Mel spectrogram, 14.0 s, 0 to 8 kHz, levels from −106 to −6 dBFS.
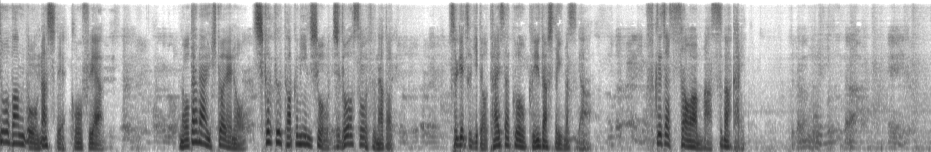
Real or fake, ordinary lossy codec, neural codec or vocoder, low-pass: fake; none; codec, 16 kHz in and 24 kHz out, 0.6 kbps, FireRedTTS-2 codec; 7.2 kHz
